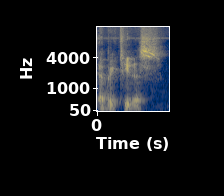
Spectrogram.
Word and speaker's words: Epictetus: And just so you know, Epictetus is spelled Epictetus, and it's pronounced Epictetus.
